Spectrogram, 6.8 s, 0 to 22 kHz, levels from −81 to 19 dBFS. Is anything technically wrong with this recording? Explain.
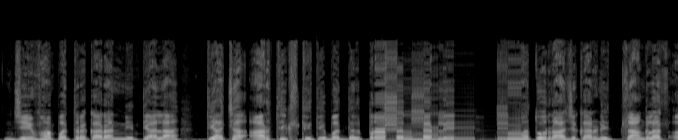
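Yes. From 3.77 to 5.27 s, after "त्याला त्याच्या आर्थिक स्थितीबद्दल", robotic sound from repeated short buffers: most of the speech becomes a rigid metallic 66.8 Hz buzz, likely from a roughly 15 ms buffer repeated during starved playback.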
